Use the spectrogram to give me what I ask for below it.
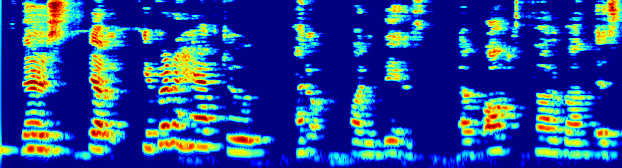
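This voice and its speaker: A woman with an American accent speaks at a fairly quick pace with lively intonation. Her medium-pitched voice is somewhat breathy. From Southern Arizona, Mexican American. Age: 80s+. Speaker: audience member. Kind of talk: audience Q&A comment.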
